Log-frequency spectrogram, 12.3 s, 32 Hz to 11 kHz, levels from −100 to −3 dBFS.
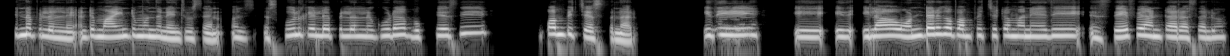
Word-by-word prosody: చిన్న 285 +2 +4
పిల్లల్ని 220 -6 0
అంటే, 230 +3 -3
మా 235 - +2
ఇంటి 265 +1 -1
ముందు 245 -1 +2
నేను 195 -1 +1
చూసాను. 185 -4 -3 0.2
అస్ 205 -3 -5 0.3
స్కూల్‌కెళ్ళే 275 -1 0
పిల్లల్ని 255 -1 -1
కూడా 280 +2 +1
బుక్ 230 0 -5
చేసి, 330 +6 -1 0.8
పంపిచ్చేస్తున్నారు. 230 - +1 0.7
ఇది 290 +2 +1 0.8
ఈ - - +1 0.4
ఇది 230 -2 -1 0.2
ఇలా 260 +2 +4 0.2
ఒంటరిగా 305 +4 +6
పంపిచ్చటం 265 0 -1
అనేది 250 +1 0 0.3
ఇ - - -1 0.2
సేఫే 250 +5 +2
అంటారా 235 -2 +1
అసలు? 225 0 -4
255 Hz, 125 wpm, -25 LUFS, 230-275 Hz, 0.8 s, ఒంటరిగా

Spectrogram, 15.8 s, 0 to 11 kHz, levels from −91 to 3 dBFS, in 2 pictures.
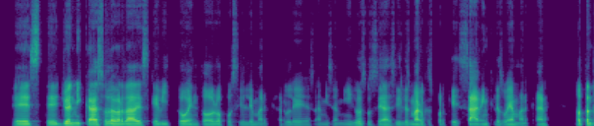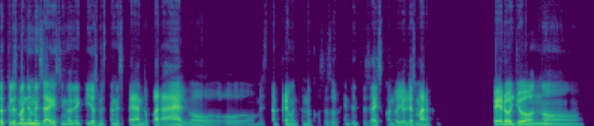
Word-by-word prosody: Este, 110 0 -2
yo 130 +5 +4
en 145 - +3
mi 145 -1 -4
caso, 150 0 +4
la 135 - +3
verdad 115 +1 +4
es 120 0 -6
que - - -11
evito 110 -1 -7
en 100 -1 -13
todo 105 0 -6
lo - - -7
posible 100 0 -17
marcarles 95 0 -17
a - - -19
mis 95 -1 -26
amigos, 100 +8 -13
o - - -18
sea, 100 -1 -6
si 100 +1 -16
les 95 0 -13
marco 105 +1 +1
es - - -30
porque 95 - -14
saben 110 -2 +2
que - - -39
les 95 - -13
voy 100 0 -5
a - - -1
marcar, 95 -2 -9 0.4
no - - 0
tanto 150 +4 +3
que 135 - -1
les 125 - +1
mande 130 +1 +5
un 135 - +4
mensaje, 125 +1 +5
sino 120 -1 -5
de 125 +1 -2
que - - -10
ellos 125 0 0
me - - -9
están 110 +1 -8
esperando 105 -1 -2
para 100 +3 +3
algo 110 -1 -1
o 105 +1 -11
o 95 +1 -17
o - - -28
me 95 - -23
están 95 +3 -11
preguntando 105 0 -4
cosas 110 +2 -24
urgentes, 110 +3 -16
entonces, 105 0 -18
ahí 100 - +3
es 100 - -12
cuando 100 - -10
yo 100 0 -2
les 100 -1 -1
marco. 105 0 0 0.7
Pero 115 -1 +8
yo 115 +2 +4
no 120 -4 -6
105 Hz, 245 wpm, -22 LUFS, 100-115 Hz, 0.7 s, Pero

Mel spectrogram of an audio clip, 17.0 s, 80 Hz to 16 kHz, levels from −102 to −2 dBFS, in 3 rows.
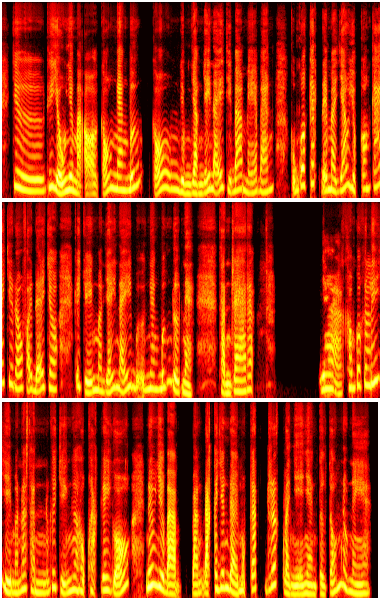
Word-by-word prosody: Chứ 225 -7 +1
thí 290 - +2
dụ 175 - +7
như 235 +5 +5
mà, - - +1
ờ, - - +1
cẩu - - -1
ngang 240 -3 +1
bướng, 255 +6 +3 0.2
cẩu 265 0 0
dùng 170 -4 +1
dằng, 175 -2 0
giãy 210 +6 +1
nảy 260 +1 0
thì 205 - -4
ba 230 +5 0
mẹ 200 -4 -5
bạn 205 +3 -4 0.2
cũng - - -4
có 315 - +5
cách 355 0 -3
để - - 0
mà 235 -1 +1
giáo 235 +9 -2
dục 250 -6 -2
con 255 +1 -4
cái 290 +6 -3
chứ 370 -2 -5
đâu 260 -2 -1
phải - - -5
để 270 - 0
cho 270 -3 -3 0.3
cái - - -3
chuyện 195 -4 +2
mà 225 - -1
giãy 200 +7 0
nảy, 280 0 0
b - - -4
ngang 250 -1 -1
bướng 280 +9 -1
được 195 - +2
nè. 180 -4 +1 0.4
Thành 180 -2 +1
ra 205 +2 +1
đó 245 +3 -2 1.2
yeah, 170 -1 -4
không 275 -1 -2
có 315 - 0
cái 325 +1 -1
lý 375 +5 +4
gì 195 - +5
mà 185 -1 -3
nó 245 +5 0
thành 190 -3 -3
cái 280 - 0
chuyện 200 -4 -1
hục 225 -4 -2
hặc, - - -3
gây 235 0 +1
gổ, 310 - +4 0.3
nếu 300 +4 +8
như 295 -6 +6
bạn 170 -5 +5 0.2
bạn 170 +1 -1
đặt - - +7
cái 255 - +2
vấn 275 0 +3
đề 255 - +3
một 230 - -1
cách 250 +3 +1
rất 320 -3 0
là 180 - +2
nhẹ 155 -1 +1
nhàng 165 -1 0
từ 165 -2 -2
tốn 200 - 0
đâu 300 -5 0
nè. 175 -4 -2
235 Hz, 275 wpm, -22 LUFS, 190-270 Hz, 1.2 s, nếu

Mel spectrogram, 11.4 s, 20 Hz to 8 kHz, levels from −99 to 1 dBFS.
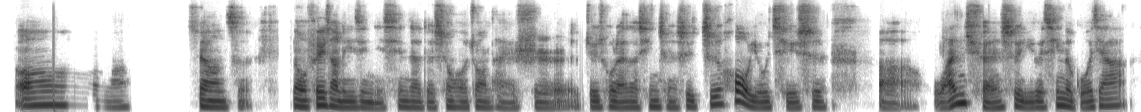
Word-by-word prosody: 哦， 145 +2 +2 0.4
好 - - -14
吧， 110 +1 -10 0.6
这 130 - -2
样 115 -2 +3
子。 110 - -4 0.4
那 130 - +3
我 120 - +5
非 145 +4 +4
常 125 -4 +3
理 110 0 0
解 110 -1 -2
你 95 -2 -4
现 115 +3 -2
在 110 -1 -2
的 100 0 -6
生 110 +2 0
活 110 -1 -4
状 110 -1 -3
态 100 -2 -8
是 100 -3 -4
追 110 - -1
出 115 +1 -2
来 105 -1 +2
的 105 -1 -2
新 115 +3 0
城 110 -2 -3
市 115 +1 0
之 155 +6 +2
后， 185 - +5
尤 105 0 0
其 100 -2 -1
是， 110 0 0 0.5
呃， - - -3 0.3
完 170 +6 +4
全 105 - +1
是 120 +2 +3
一 105 -1 -2
个 105 0 -1
新 145 +6 +2
的 125 - +2
国 105 +1 -2
家。 135 +6 -2
110 Hz, 225 characters per minute, -24 LUFS, 105-125 Hz, 0.6 s, 我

